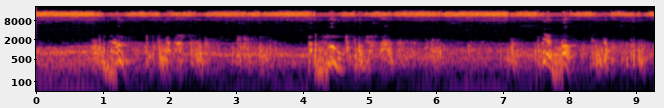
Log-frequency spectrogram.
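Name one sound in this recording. Punches thud during a fistfight.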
